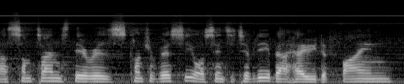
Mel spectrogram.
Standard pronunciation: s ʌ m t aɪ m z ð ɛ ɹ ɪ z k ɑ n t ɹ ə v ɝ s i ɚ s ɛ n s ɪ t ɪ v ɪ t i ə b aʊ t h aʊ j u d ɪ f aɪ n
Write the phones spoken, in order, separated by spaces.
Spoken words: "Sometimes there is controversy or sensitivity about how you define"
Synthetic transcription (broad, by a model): s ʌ m t aɪ m z ð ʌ ɹ ɪ z k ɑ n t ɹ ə v ɝ s i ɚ s ɛ n s ɪ t ɪ v ɪ t i ə b aʊ t h aʊ j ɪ d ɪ f aɪ n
